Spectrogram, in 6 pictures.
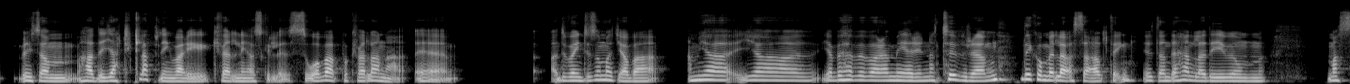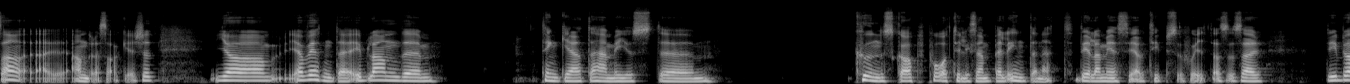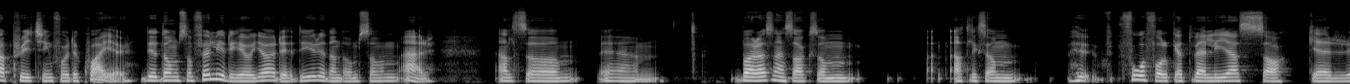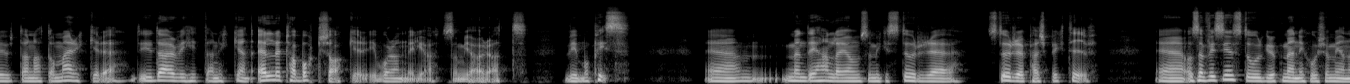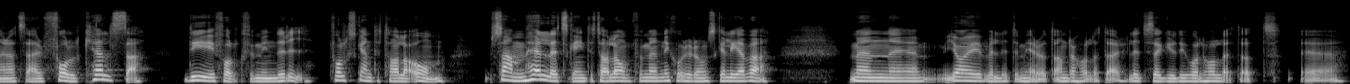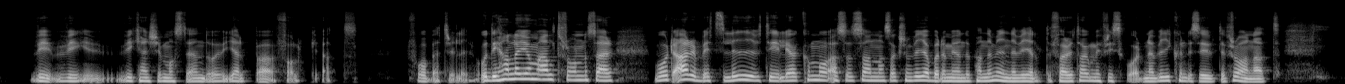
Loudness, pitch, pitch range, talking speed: -20 LUFS, 160 Hz, 150-185 Hz, 175 wpm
